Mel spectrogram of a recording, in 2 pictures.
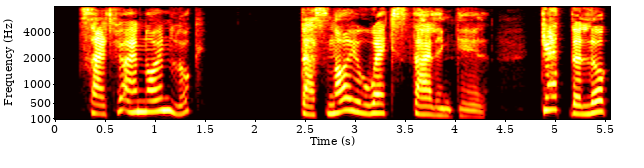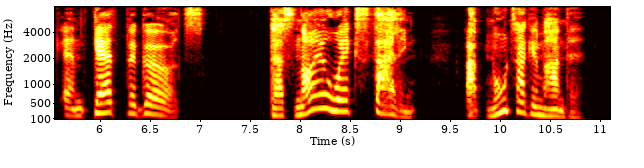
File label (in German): Werbung; Wax Styling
